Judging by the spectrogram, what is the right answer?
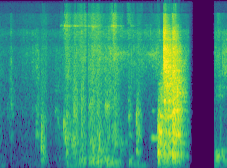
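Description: A dog pants in short, uneven bursts close by, with a louder breathy rush toward the end and quiet gaps between.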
